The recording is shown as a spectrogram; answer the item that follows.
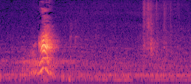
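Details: Poodle puppy giving a single short, high, harmonic whimper that rises then falls, followed by a faint rustle near the end.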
